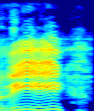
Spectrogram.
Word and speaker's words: ऋ: तो बोलोगे सर जब ऋ का उच्चारण करते हैं तो जो हमारी जीहवा है जो हमारी जीभ है वो किसको टच करती है? मूर्धा को टच करती है जिसकी वजह से ऋ ऋ र के रावा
